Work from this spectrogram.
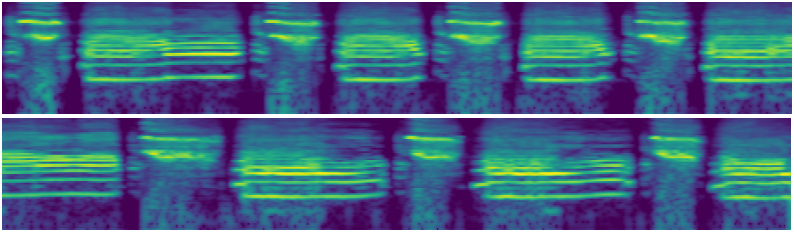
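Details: Braying donkey, loud and close: long, strongly tonal, brassy honks alternate with short rasping breaths in an uneven seesaw, repeated several times across the clip.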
